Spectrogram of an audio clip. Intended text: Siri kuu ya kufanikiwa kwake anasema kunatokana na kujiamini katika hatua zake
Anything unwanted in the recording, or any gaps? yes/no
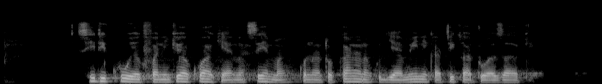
no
